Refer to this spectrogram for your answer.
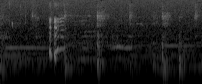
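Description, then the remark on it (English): A few sharp hiccups from one person, fairly loud, spaced unevenly across a couple of seconds with a faint hum between them. “Oh my god, I got hiccups.”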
